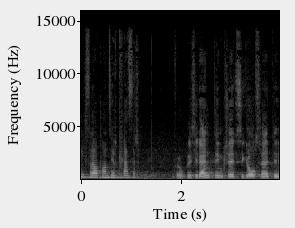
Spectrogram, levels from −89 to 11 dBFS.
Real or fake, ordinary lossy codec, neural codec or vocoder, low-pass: fake; MP3, 64 kbps; codec, 44.1 kHz, 7.8 kbps, Pupu-Codec; 14.4 kHz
